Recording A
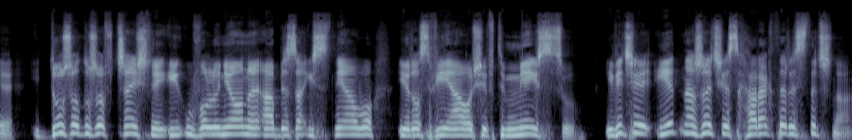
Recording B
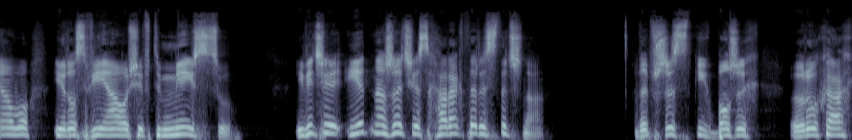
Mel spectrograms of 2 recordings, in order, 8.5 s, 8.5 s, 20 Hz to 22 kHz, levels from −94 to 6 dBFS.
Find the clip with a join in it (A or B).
A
